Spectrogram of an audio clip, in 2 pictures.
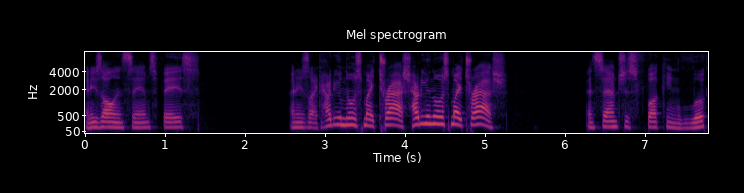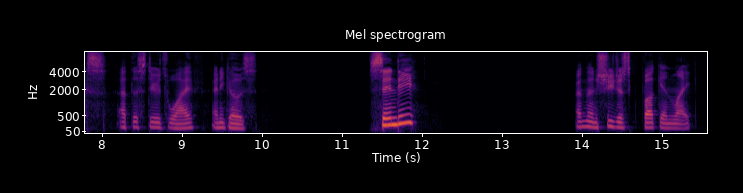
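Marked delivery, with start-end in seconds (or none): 3.0-5.3 high, raised mock confrontation; aggressive. Driveway intruder confronting the storyteller's friend, aggressive. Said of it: "this guy's definitely aggressive". 11.3-12.0 high, loud questioning call; pointed calling of a name. Retold or imitated. Friend suddenly naming the stranger's wife, high and pointed.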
